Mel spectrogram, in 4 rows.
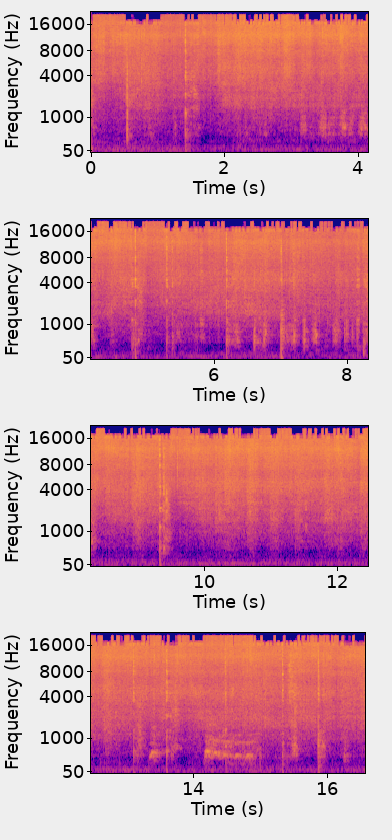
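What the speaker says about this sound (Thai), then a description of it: "ต่อจากนั้นเราก็จะใส่เป็นหมูสับลงไปผัดด้วยกันครับ" About 500 grams of minced pork stir-fries in a pan for a Thai bamboo-shoot curry, a steady loud sizzle broken by frequent spatula scrapes and clacks against the pan.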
